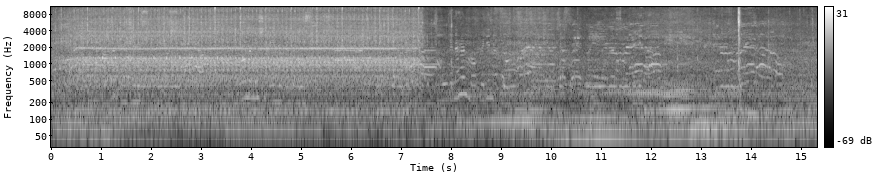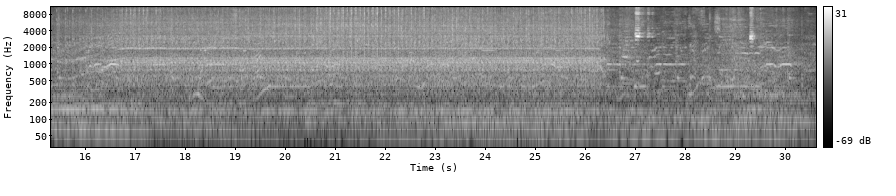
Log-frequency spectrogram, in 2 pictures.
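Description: Brother electric domestic sewing machine running steadily at speed while stitching through fabric. It runs for about seven seconds, stops, then starts again and runs for about ten seconds more before stopping near the end.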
